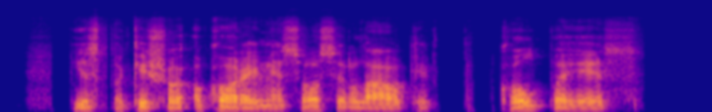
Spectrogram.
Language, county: Lithuanian, Alytus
